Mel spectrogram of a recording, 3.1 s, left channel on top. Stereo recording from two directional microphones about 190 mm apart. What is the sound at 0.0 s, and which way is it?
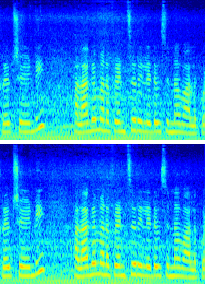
A woman's voice, 30° right (ahead or behind).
